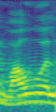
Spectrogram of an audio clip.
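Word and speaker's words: vowel: जिसको अपन बोलते हैं वाउवल साउंड्स। एक ये वोवेल नहीं होता जी, क्या होता है, वाउवल, वा उ ए ले, इस तरीके से उच्चारित करेंगे, वाउवल साउंड्स, ये पार्ट आ गया जी।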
